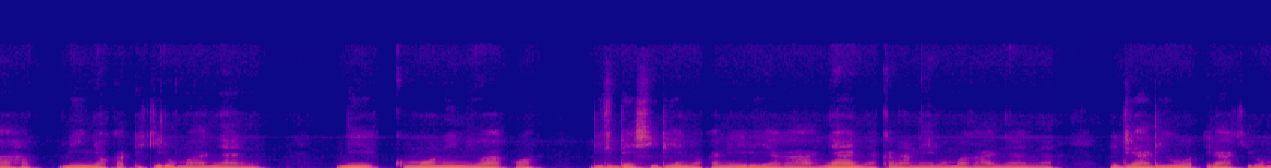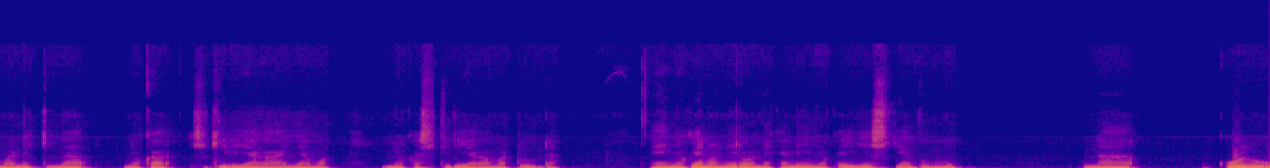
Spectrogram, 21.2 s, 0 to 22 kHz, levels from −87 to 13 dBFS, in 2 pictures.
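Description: Near the end, from 20.87 to 20.96 s, the speech shows hard clipping. Peaks exceed the system's limit by about 2 dB and are cut flat, adding a brief crackle.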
